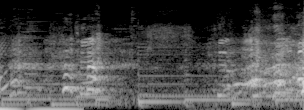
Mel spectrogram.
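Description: A young woman laughing uncontrollably, over light background music with a steady stepping bass line.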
